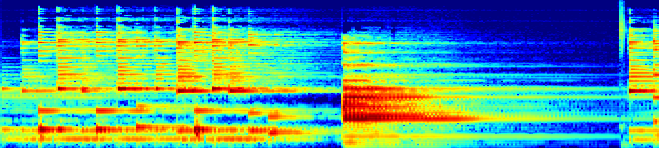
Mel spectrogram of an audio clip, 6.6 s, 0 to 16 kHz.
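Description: Parsec 2 spectral synthesizer playing a synthesized piano-style patch: a quick run of bright, bell-like notes, then a louder chord about three and a half seconds in that rings out and slowly fades away.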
